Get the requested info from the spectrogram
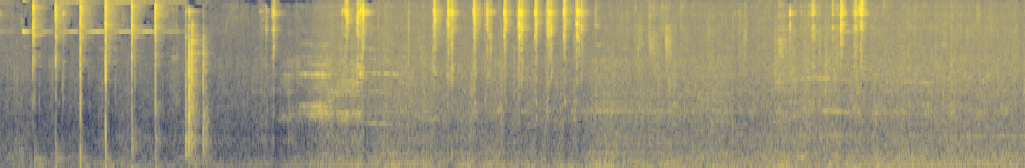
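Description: Steel scissors worked open and shut by hand, giving sharp metallic clicks: a run of about eight in the first two seconds, a quicker run from about three to six seconds, and a few more about eight seconds in.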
